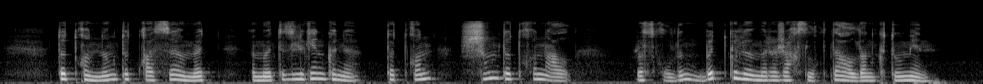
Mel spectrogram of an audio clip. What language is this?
Kazakh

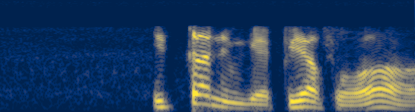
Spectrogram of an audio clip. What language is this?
Kannada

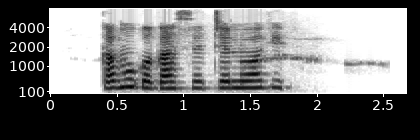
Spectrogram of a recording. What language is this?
Kalenjin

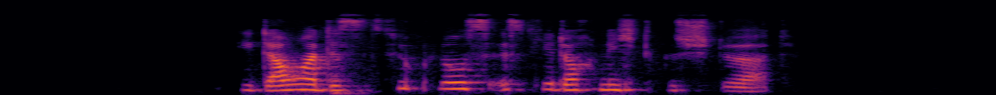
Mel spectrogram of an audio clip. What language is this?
German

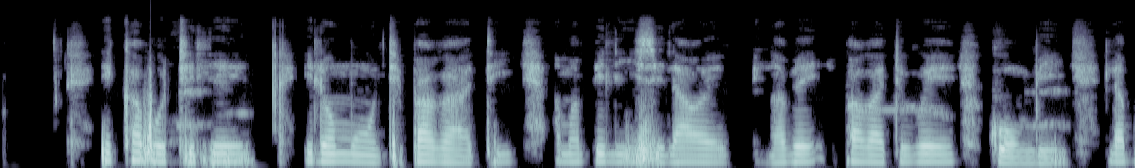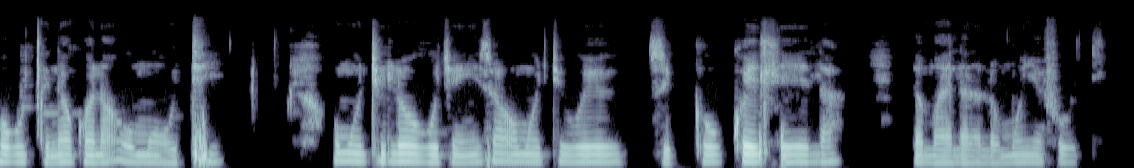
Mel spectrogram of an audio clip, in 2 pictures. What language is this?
North Ndebele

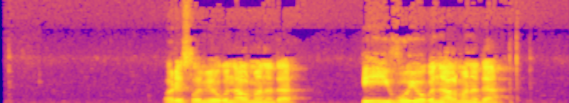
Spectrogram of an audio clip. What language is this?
Mari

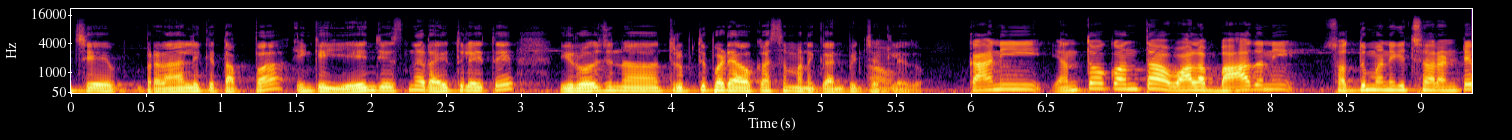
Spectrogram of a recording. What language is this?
Telugu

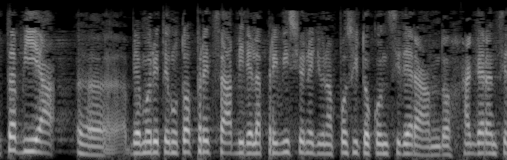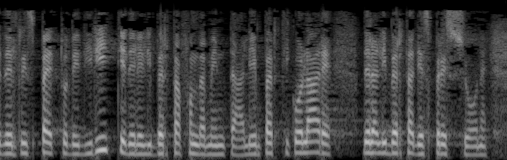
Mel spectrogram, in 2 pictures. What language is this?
Italian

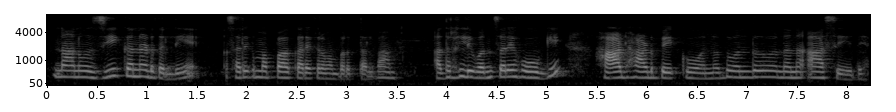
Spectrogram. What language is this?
Kannada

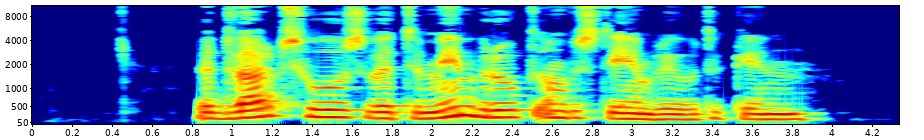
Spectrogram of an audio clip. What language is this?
Western Frisian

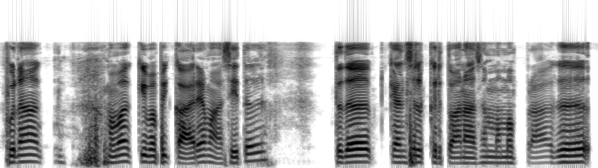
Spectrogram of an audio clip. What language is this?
Sanskrit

